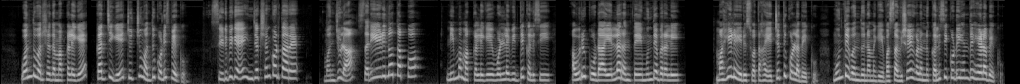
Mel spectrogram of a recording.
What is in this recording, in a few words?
Kannada Female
